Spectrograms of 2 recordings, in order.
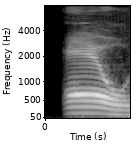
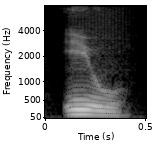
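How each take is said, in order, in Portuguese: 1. O ditongo começa com e aberto. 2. O ditongo começa com e fechado. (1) "É el, ... Isso é um ditongo aberto" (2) "não é eu"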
